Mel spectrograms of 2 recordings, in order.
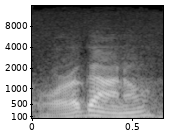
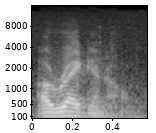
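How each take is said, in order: First: It is said with an English pronunciation. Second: It is said with an American pronunciation.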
